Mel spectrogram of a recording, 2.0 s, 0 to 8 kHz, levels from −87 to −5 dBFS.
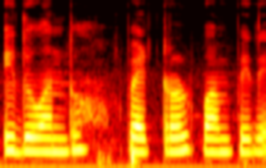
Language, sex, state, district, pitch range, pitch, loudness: Kannada, female, Karnataka, Bidar, 205-220 Hz, 205 Hz, -18 LUFS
